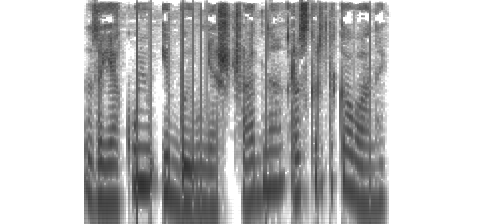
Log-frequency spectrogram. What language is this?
Belarusian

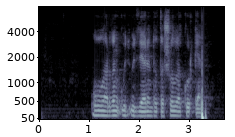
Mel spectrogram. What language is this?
Bashkir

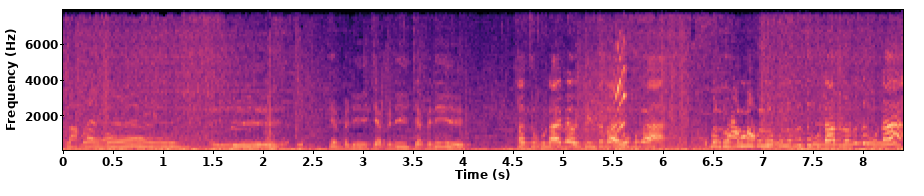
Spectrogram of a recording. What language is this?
Thai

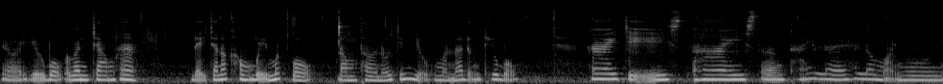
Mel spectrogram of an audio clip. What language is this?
Vietnamese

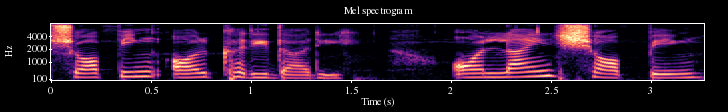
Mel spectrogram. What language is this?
Urdu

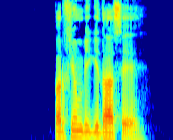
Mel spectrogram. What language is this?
Khetrani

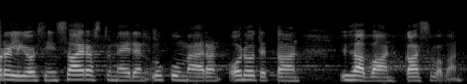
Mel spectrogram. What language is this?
Finnish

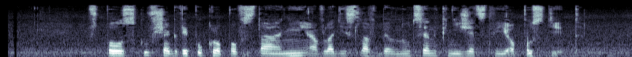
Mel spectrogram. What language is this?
Czech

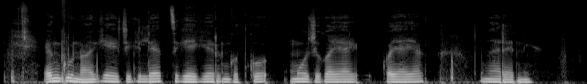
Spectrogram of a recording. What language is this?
Kalenjin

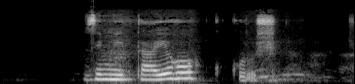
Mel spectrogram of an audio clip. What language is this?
Kinyarwanda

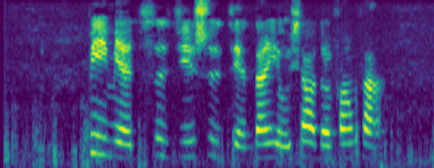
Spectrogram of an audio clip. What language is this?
Chinese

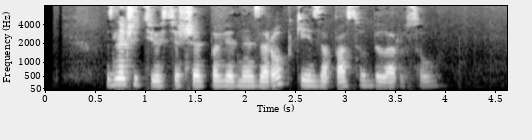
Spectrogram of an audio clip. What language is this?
Belarusian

